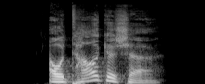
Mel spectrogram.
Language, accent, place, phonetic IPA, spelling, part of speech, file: German, Germany, Berlin, [aʊ̯ˈtaʁkɪʃɐ], autarkischer, adjective, De-autarkischer.ogg
- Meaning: inflection of autarkisch: 1. strong/mixed nominative masculine singular 2. strong genitive/dative feminine singular 3. strong genitive plural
